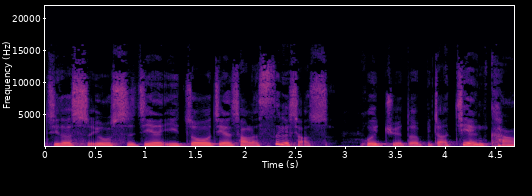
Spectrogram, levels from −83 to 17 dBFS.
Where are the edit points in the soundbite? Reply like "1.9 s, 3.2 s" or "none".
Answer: 3.2 s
